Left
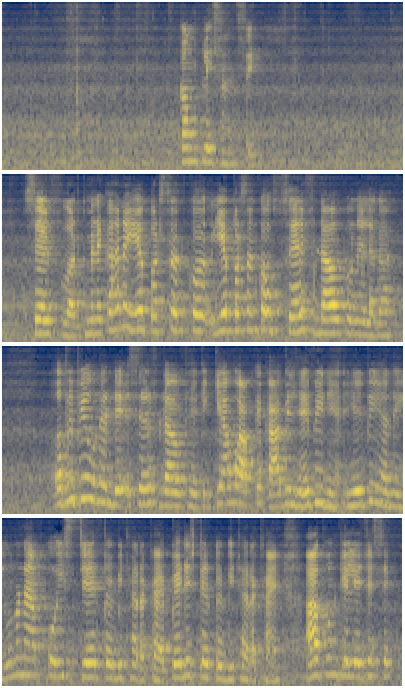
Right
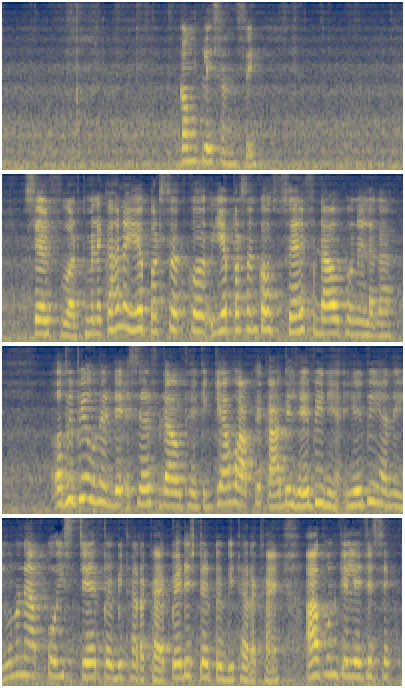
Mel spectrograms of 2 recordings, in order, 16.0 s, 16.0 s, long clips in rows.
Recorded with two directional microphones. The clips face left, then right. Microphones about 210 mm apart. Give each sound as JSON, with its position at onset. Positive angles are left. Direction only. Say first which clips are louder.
{"t": 1.8, "sound": "a woman's voice", "louder": "right 5 dB", "side_deg": -50}
{"t": 4.3, "sound": "a woman's voice", "louder": "right 3 dB", "side_deg": -50}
